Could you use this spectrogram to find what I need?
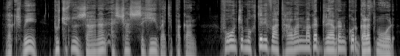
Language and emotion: Kashmiri, fearful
